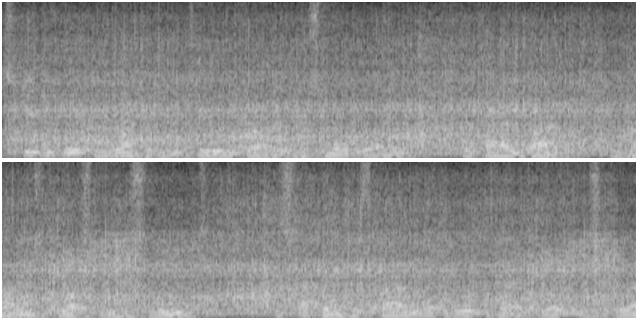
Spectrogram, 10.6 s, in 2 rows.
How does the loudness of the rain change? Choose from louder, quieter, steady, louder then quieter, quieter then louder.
steady.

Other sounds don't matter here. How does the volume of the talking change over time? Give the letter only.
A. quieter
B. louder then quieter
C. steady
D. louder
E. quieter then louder
C.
